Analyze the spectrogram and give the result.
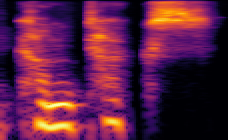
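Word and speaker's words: kumtux: k for comeu now it's spelled with a t in the middle so you can say come tux with it more of a t sound but what it's really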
